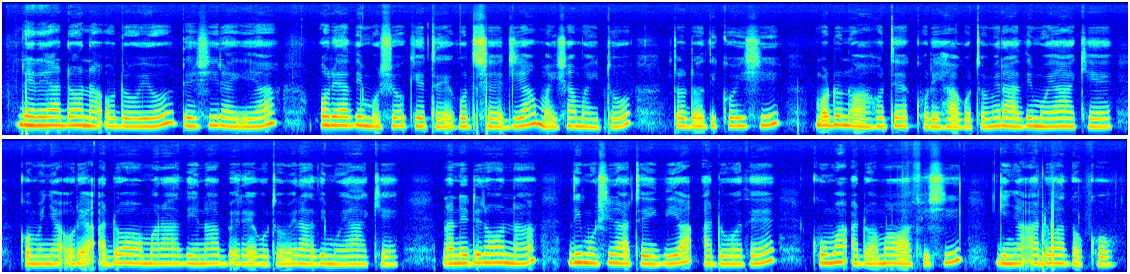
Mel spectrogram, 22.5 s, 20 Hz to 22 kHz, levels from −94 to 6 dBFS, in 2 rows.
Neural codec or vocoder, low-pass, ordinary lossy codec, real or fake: none; none; none; real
